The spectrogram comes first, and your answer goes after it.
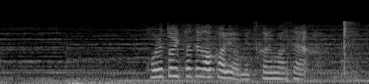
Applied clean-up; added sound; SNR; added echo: none; none; none; none.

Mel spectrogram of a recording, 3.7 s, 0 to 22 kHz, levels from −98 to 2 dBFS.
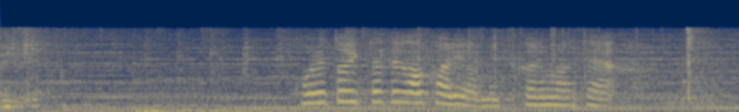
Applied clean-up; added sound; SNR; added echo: none; Dog; 12 dB; none.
